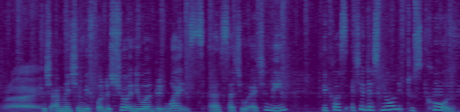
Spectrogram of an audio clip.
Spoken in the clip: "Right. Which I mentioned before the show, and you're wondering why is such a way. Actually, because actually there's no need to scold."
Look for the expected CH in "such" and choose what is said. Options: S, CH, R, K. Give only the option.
S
